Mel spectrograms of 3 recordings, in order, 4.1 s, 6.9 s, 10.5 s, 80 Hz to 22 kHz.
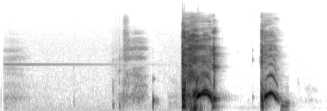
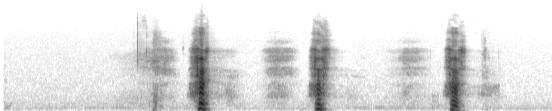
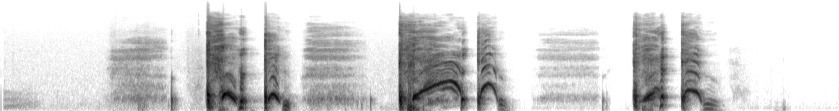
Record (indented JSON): {
  "cough_length": "4.1 s",
  "cough_amplitude": 32182,
  "cough_signal_mean_std_ratio": 0.31,
  "exhalation_length": "6.9 s",
  "exhalation_amplitude": 29911,
  "exhalation_signal_mean_std_ratio": 0.17,
  "three_cough_length": "10.5 s",
  "three_cough_amplitude": 32768,
  "three_cough_signal_mean_std_ratio": 0.37,
  "survey_phase": "beta (2021-08-13 to 2022-03-07)",
  "age": "65+",
  "gender": "Female",
  "wearing_mask": "No",
  "symptom_cough_any": true,
  "symptom_runny_or_blocked_nose": true,
  "symptom_sore_throat": true,
  "symptom_fatigue": true,
  "symptom_onset": "6 days",
  "smoker_status": "Never smoked",
  "respiratory_condition_asthma": false,
  "respiratory_condition_other": false,
  "recruitment_source": "Test and Trace",
  "submission_delay": "2 days",
  "covid_test_result": "Positive",
  "covid_test_method": "RT-qPCR",
  "covid_ct_value": 32.5,
  "covid_ct_gene": "ORF1ab gene",
  "covid_ct_mean": 33.6,
  "covid_viral_load": "9.3 copies/ml",
  "covid_viral_load_category": "Minimal viral load (< 10K copies/ml)"
}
